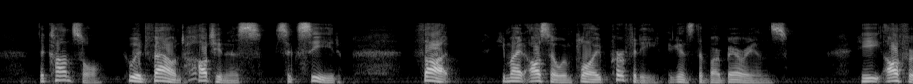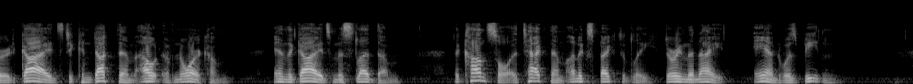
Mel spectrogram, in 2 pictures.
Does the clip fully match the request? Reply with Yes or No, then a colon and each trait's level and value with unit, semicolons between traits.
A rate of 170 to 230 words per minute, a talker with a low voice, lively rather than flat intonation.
No: slow, 135 wpm; low, 120 Hz; wide, 6.3 semitones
